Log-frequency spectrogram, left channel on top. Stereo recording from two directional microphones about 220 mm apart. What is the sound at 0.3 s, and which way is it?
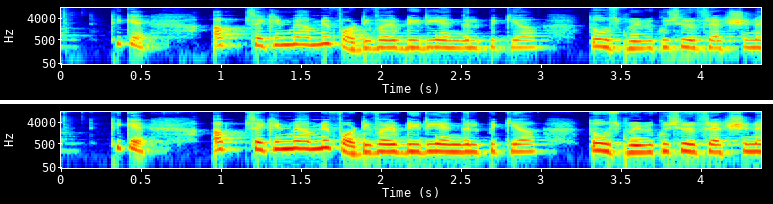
Speech, 30° right (ahead or behind).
